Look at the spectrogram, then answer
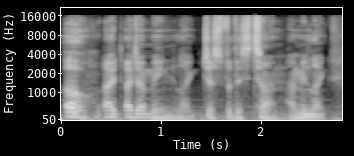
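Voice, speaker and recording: A man's voice: fairly low pitch, a little fast, darkish tone, soft background music, natural voice. A man acting out a cocky, battle-worn adventurer, protective and teasing, in an audio roleplay. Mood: tender, flustered.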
